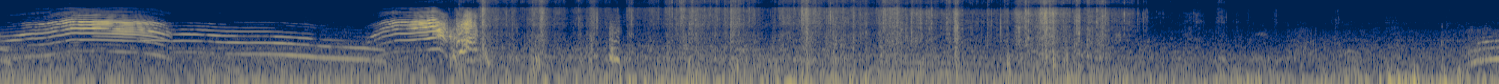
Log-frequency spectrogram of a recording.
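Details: Fight between two tabby cats: two loud rising yowls open, then a burst of scuffling and hissing noise fills the middle as the brawl breaks out, settling into rustling and quieter background sound.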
